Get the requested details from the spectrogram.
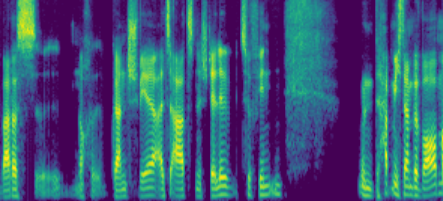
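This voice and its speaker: A middle-aged man with a low voice tells of his years as a doctor in an interview. He hesitates often and restarts sentences, filling gaps with small sounds. The recording is dry and close. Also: no room sound. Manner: hesitant, many fillers and restarts. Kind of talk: recounting experiences in an interview.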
